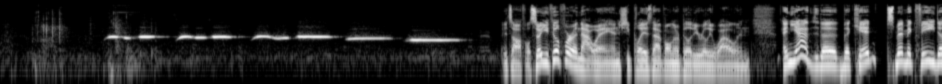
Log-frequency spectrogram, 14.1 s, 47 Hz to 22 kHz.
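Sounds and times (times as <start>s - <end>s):
person whistling a short slow melody: 1.6s - 6.9s
speech: 7.6s - 14.1s.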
